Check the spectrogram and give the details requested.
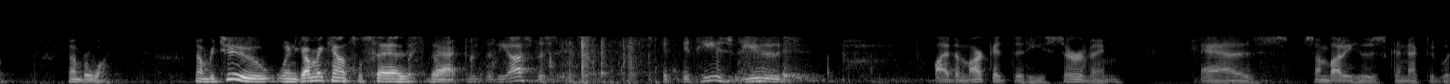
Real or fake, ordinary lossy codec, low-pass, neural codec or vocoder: fake; Opus, 24 kbps; 3.6 kHz; codec, 24 kHz, 6 kbps, HILCodec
